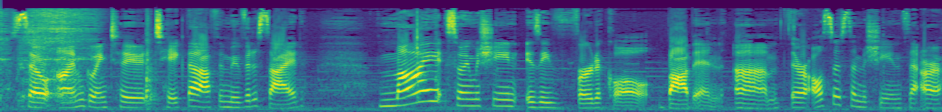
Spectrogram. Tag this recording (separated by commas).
Speech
